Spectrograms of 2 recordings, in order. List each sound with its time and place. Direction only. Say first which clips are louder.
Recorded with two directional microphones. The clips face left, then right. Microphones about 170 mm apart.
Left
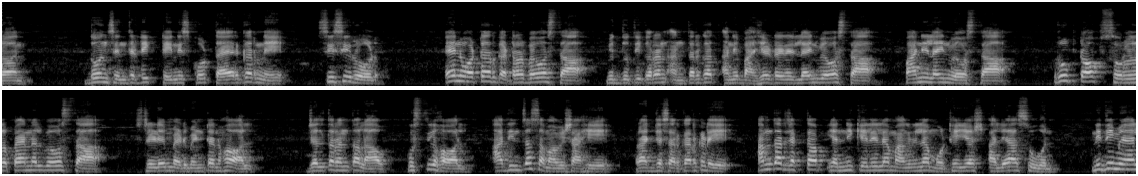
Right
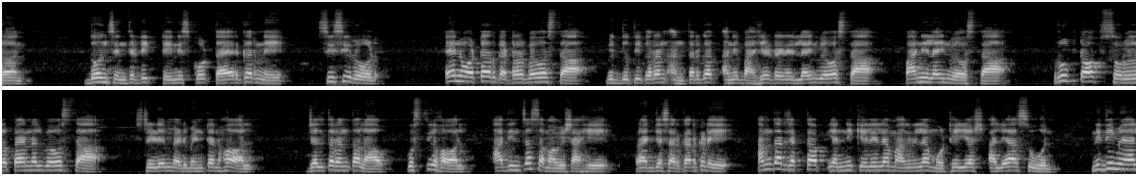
0.9 s a man's voice: right 5 dB; 45° right (ahead or behind)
